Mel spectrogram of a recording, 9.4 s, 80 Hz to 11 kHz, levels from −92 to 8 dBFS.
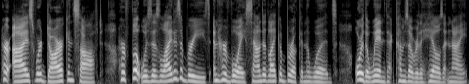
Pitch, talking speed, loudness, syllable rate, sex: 200 Hz, 215 wpm, -18 LUFS, 4.7 syllables/s, female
